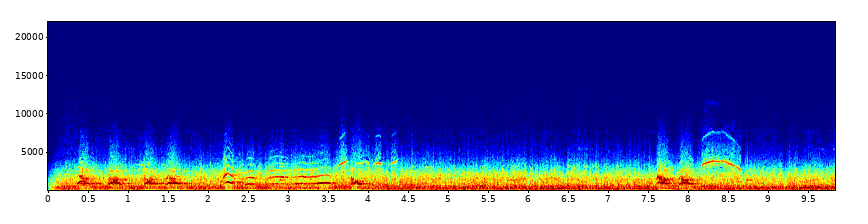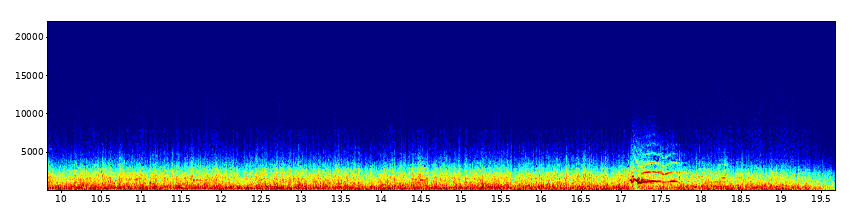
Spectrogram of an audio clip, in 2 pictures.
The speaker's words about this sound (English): This is the sound of a noisy curve along the old 9th Avenue elevated subway train sometime in 1929. And you will hear, in addition to the sound of the train itself, that it definitely freaks out a certain other species of being.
